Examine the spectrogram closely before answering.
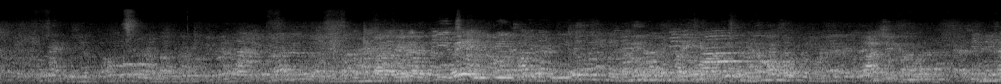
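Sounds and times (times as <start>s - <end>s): hubbub of overlapping conversations: 0.0s - 10.0s.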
